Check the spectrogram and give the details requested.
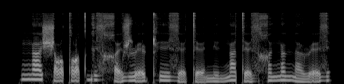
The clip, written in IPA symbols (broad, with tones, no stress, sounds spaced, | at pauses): ŋ a˥ ʃ ḛ˥ tˤ ḛ˥ t ɡ ɪ˥ z χ ɛ̰˧ z ɭ ɛ̰˥ ʈʰ e˥ z ɛ̰˧ t ɛ̰˩ n e˩ ŋ a˥ t ɛ̰˩ z χ ɪ˥ ŋ a˥ ɳ n a˩ ɭ ɛ̰˥ z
